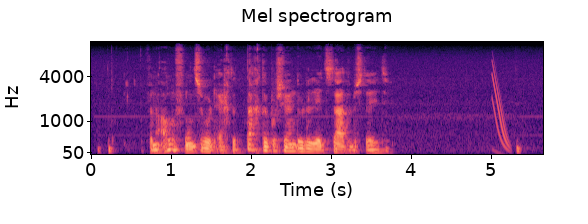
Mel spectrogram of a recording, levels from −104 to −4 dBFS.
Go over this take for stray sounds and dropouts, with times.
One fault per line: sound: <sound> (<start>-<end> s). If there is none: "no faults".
sound: chirp (5.0-5.3 s)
